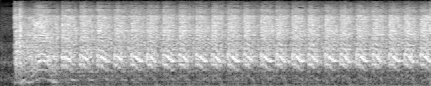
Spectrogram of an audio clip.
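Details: Nissan vehicle that would not start, cranked during testing after repair work: starter turns the engine in a fast, even rhythm for about three seconds but it never catches; cranking without starting.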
